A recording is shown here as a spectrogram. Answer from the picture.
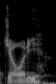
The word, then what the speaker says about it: Geordie: Newcastle on Tyne, som den i virkeligheden hedder, og Newcastle, som de indfødte faktisk udtaler det eller Jordi, som de udtaler det i det her tilfælde.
